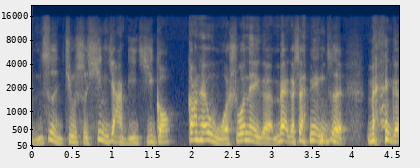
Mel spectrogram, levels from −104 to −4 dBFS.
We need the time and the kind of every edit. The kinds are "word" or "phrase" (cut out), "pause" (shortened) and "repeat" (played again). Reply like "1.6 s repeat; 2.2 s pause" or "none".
1.9 s pause

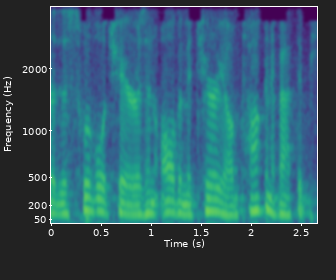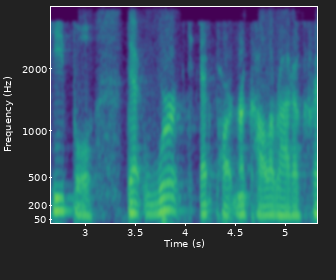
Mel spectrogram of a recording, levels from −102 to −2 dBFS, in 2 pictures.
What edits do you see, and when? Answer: none

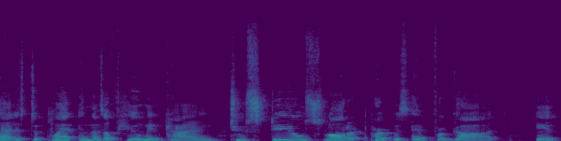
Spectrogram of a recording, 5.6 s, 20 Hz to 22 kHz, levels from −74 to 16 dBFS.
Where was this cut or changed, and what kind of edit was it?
1.0 s word; 2.2 s pause; 3.6 s phrase; 4.3 s word

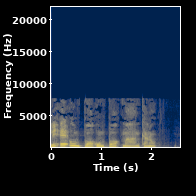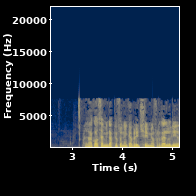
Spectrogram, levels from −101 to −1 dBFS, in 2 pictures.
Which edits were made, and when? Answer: 1.4 s word; 3.9 s word

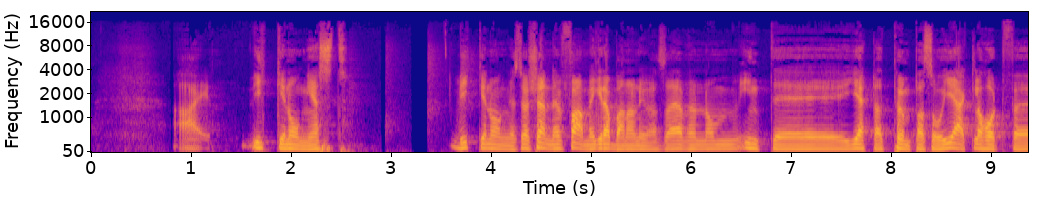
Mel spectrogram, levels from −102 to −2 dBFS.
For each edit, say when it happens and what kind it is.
none

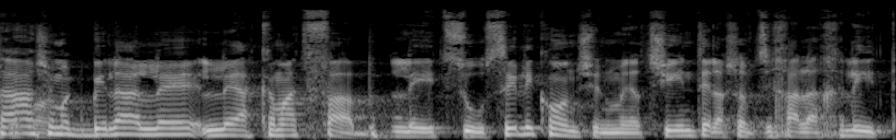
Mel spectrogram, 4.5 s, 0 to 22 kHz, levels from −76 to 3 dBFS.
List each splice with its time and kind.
2.0 s phrase

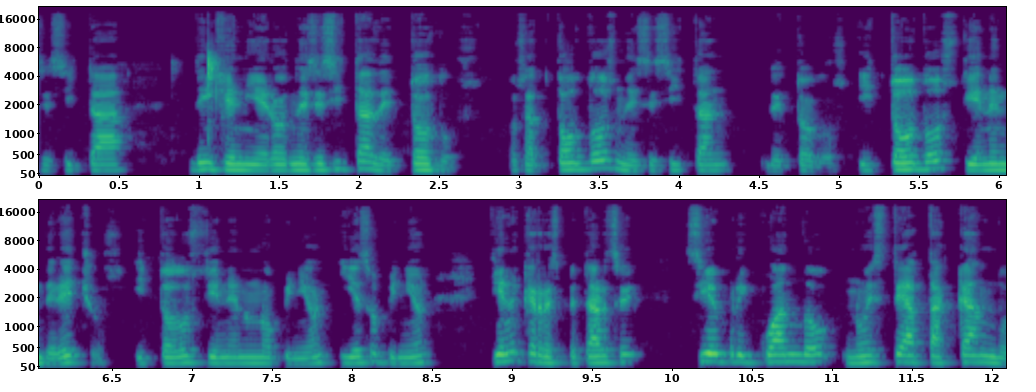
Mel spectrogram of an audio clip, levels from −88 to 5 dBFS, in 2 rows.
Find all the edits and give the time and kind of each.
none

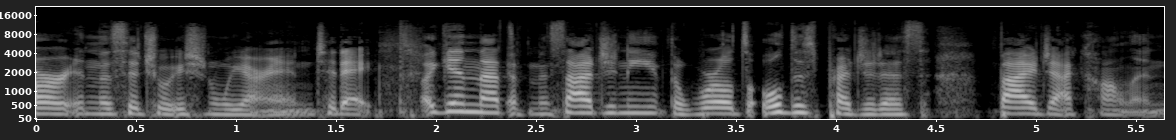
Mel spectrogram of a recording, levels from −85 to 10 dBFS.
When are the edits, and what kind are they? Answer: 1.9 s word; 2.3 s phrase

